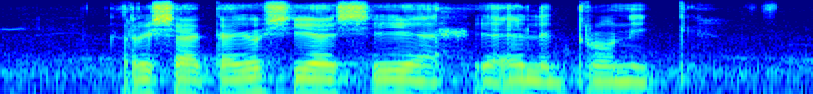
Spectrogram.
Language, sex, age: Tsonga, male, 21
